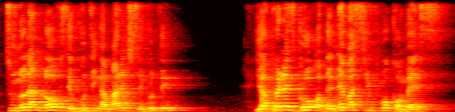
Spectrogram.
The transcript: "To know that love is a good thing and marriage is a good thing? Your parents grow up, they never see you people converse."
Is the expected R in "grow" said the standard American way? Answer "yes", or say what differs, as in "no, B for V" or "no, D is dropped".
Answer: no, R is dropped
